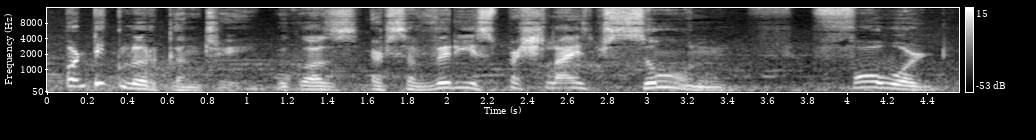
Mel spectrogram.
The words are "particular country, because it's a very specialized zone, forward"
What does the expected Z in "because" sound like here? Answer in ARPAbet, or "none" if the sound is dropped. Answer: Z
